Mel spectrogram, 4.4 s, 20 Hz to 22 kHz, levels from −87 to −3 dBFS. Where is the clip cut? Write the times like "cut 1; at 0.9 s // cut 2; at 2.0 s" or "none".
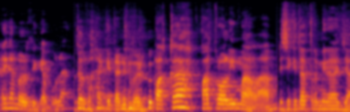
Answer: cut 1; at 0.9 s // cut 2; at 1.9 s // cut 3; at 3.5 s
